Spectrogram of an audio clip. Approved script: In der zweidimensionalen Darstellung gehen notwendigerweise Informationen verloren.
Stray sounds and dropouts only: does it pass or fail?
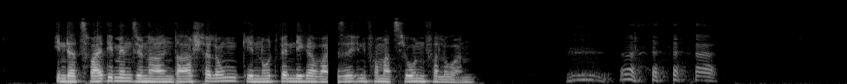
fail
